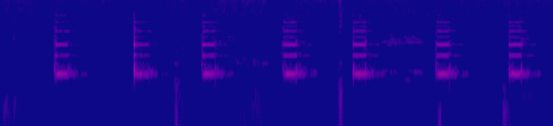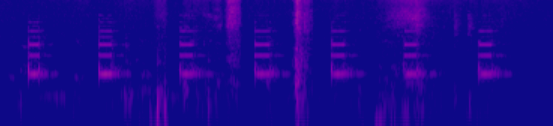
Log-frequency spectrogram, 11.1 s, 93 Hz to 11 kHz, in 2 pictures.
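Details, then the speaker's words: Steady, even pulse oximeter beeps at about 80 a minute, each beep marking a heartbeat, heard during a session on diagnosing hypoxemia. "there is also an audible beep that beep corresponds to each heartbeat it sounds like"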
